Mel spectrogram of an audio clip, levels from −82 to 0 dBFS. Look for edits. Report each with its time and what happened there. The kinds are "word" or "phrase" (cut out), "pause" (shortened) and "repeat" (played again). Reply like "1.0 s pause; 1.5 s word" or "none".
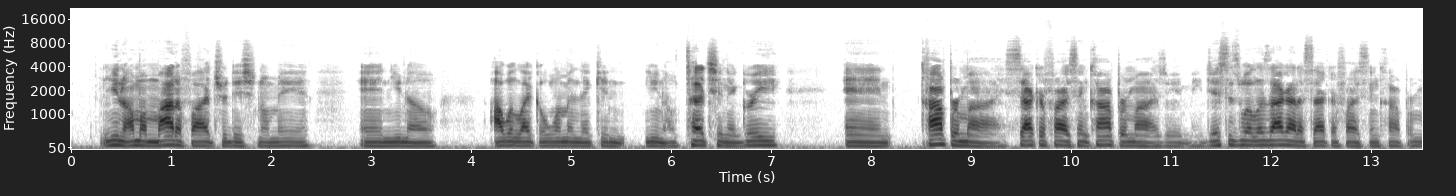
none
